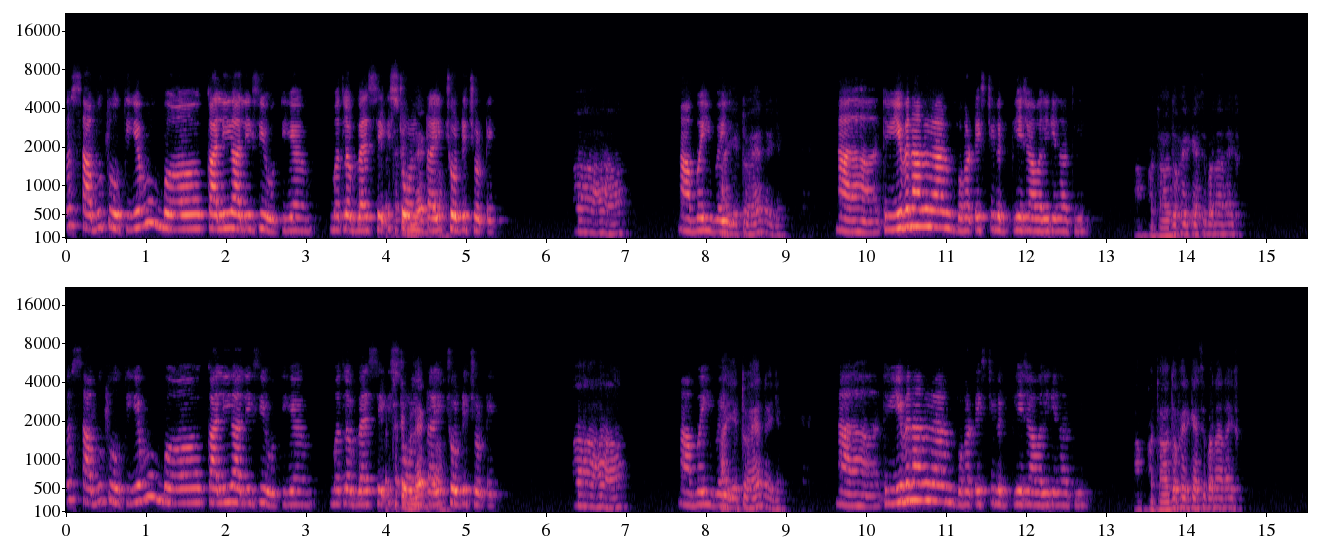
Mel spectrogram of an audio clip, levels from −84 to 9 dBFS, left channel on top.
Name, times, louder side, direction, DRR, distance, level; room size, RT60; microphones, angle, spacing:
voice 1, 0.0-5.3 7.7-8.3 9.6-12.8, left 4 dB, 70° left, 0.4 m, -24 dB
voice 2, 4.2-4.7 6.3-7.0 8.2-9.0 13.4-14.7, right 3 dB, 65° right, 0.5 m, -31 dB
2.2 x 2.1 x 2.9 m
head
